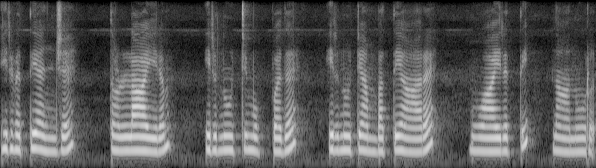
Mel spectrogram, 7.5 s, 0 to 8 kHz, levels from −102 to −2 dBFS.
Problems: none marked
